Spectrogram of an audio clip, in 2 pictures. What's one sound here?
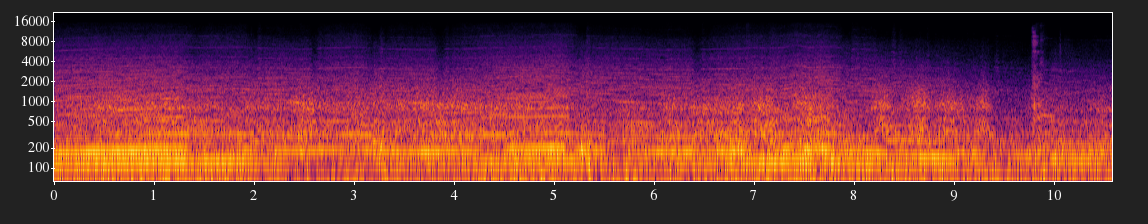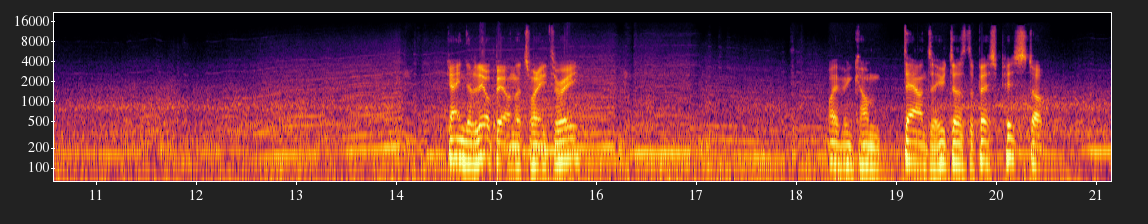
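A race car engine roars, revving up and dropping with each gear change.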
